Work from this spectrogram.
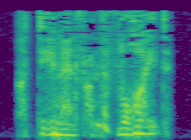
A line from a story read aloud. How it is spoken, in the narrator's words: they whispered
